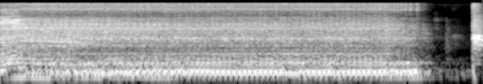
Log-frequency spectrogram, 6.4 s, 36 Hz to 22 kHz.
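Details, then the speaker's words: 1995 Honda Elite 50cc (SA50P) scooter, first start after no-spark diagnosis pointing to a bad ignition coil: buzzy two-stroke settles into a quick, fairly even putter, then shuts off; running fine. "oh so wheat it actually starts that's the first time i've had this thing started ever since i rescued it from the trash so cool"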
